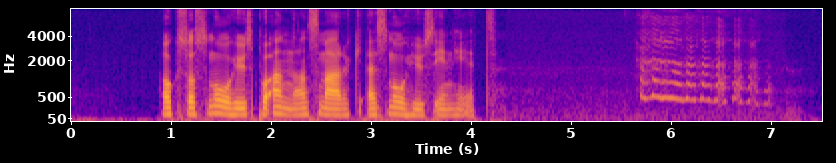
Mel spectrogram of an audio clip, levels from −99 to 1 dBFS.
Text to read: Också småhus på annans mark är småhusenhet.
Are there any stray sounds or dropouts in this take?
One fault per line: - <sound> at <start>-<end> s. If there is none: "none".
- laugh at 5.5-7.0 s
